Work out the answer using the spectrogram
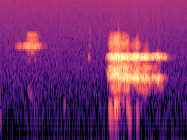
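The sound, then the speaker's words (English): Slow breath drawn in through the nose: a brief faint whistly sniff, then a longer wheezy, whistling inhale of just over a second, quiet and without talk. “Complete exhale and then a slow, slow inhale and breathe in through your nose.”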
